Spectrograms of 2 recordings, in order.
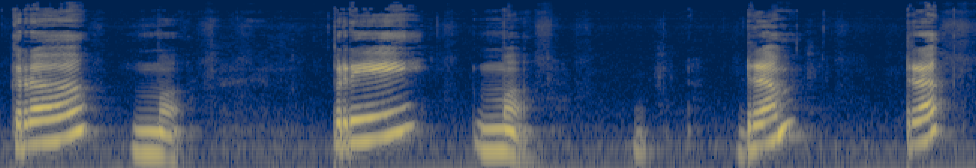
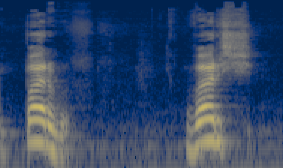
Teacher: रेफ को जब हम बोलते हैं तो इसमें र की ध्वनि थोड़ी कम निकलती है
